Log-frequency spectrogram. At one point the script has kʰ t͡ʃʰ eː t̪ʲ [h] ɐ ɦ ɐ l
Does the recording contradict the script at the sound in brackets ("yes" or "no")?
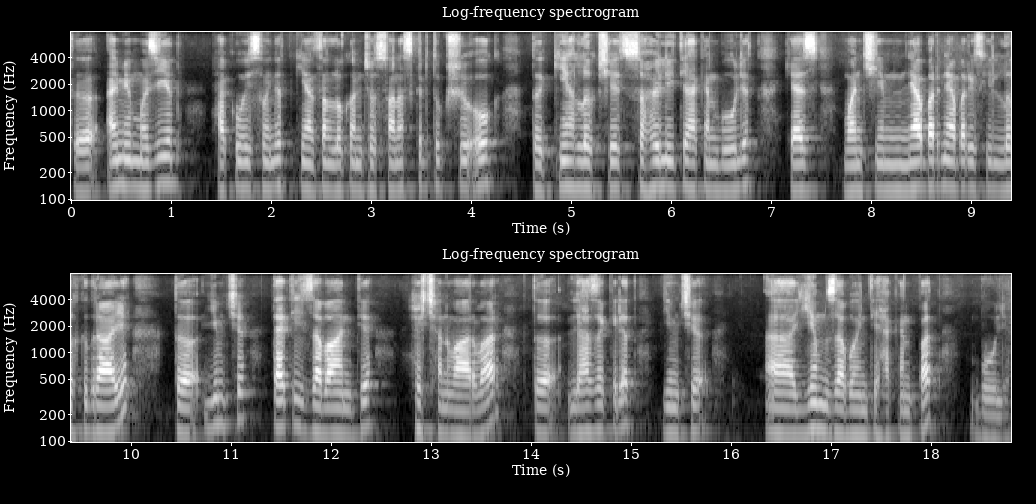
yes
